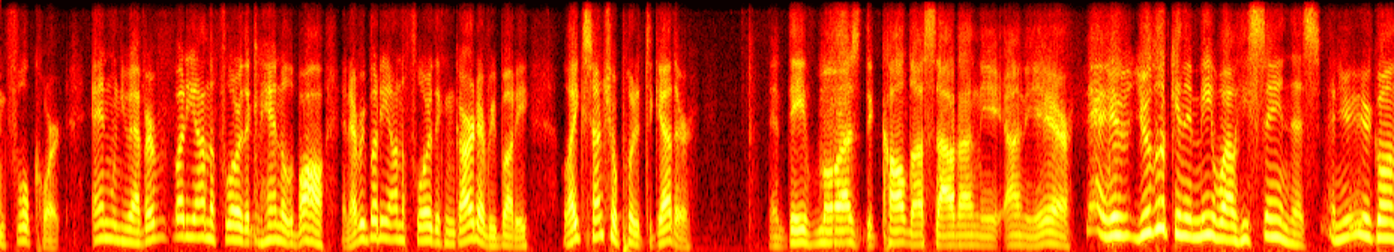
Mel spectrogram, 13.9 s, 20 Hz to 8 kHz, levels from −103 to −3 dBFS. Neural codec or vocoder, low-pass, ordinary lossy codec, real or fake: codec, 16 kHz, about 1 kbps, DyCAST, with the encoder's durations; 7.2 kHz; Opus, 16 kbps; fake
